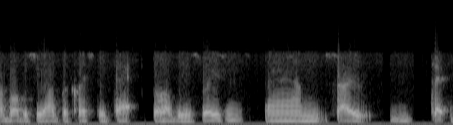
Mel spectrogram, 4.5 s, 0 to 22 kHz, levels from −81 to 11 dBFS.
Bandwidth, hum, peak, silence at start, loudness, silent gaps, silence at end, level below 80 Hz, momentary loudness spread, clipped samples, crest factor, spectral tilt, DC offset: 6 kHz; none; -14 dBFS; 0 s; -28 LUFS; none; 0 s; -50 dBFS; 9 LU; under 0.1%; 14 dB; -9.5 dB/octave; under 0.1%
